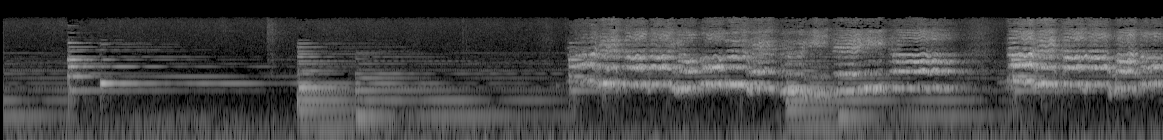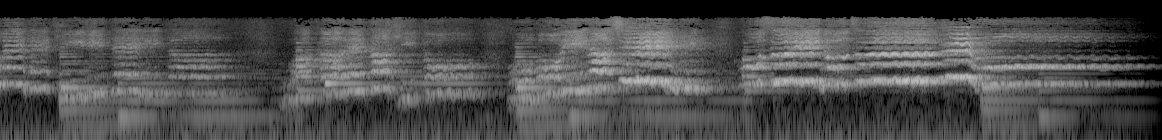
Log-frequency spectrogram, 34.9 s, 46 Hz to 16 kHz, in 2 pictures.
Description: ライブ録音ＣＤ-R
中級用女声３部合唱曲集で，構成はソプラノ，メゾ･ソプラノ，アルトです。
歌いやすいメロディーとハーモニーで，親しみやすい女声合唱曲集に仕上がっています。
